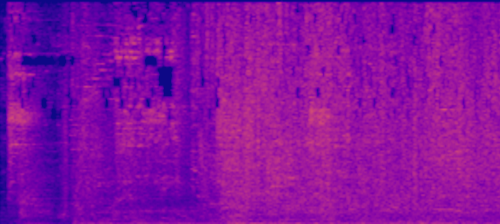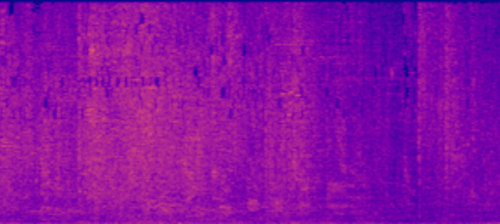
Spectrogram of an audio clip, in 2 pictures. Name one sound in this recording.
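Spell effects whoosh and explode in a fast game fight.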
